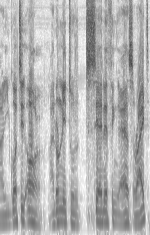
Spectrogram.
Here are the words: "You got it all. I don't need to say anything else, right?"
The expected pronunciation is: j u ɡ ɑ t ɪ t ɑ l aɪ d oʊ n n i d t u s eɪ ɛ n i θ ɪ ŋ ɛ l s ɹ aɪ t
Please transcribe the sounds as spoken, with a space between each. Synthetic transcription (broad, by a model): j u ɡ ɑ t ɪ t ɑ l aɪ d oʊ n n i d t u s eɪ ɛ n i θ ɪ ŋ ɛ l s ɹ aɪ t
